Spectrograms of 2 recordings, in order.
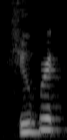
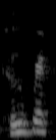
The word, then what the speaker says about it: Kubrick: standing family Kubrick yes that's how you say his name to Kubrick Kubrick Rubik's Cube Rick anyway too shiny so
